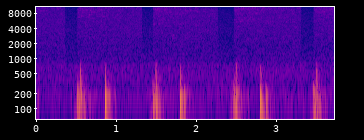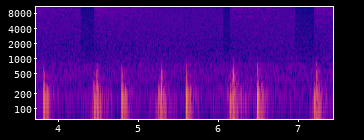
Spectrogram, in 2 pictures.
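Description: Clear, regular lub-dub heartbeat at about 88 beats a minute with distinct first and second sounds; a normal resting heart rhythm.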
